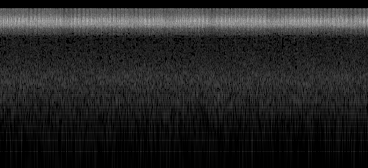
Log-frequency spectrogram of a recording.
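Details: Stridulating male crickets form a constant high, finely pulsed ringing drone that never stops, gently swelling and easing in volume, above a quiet hissy background.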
